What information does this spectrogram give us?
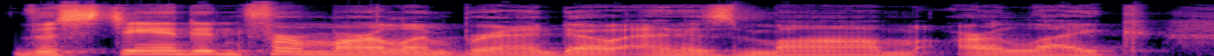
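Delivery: ordinary delivery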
